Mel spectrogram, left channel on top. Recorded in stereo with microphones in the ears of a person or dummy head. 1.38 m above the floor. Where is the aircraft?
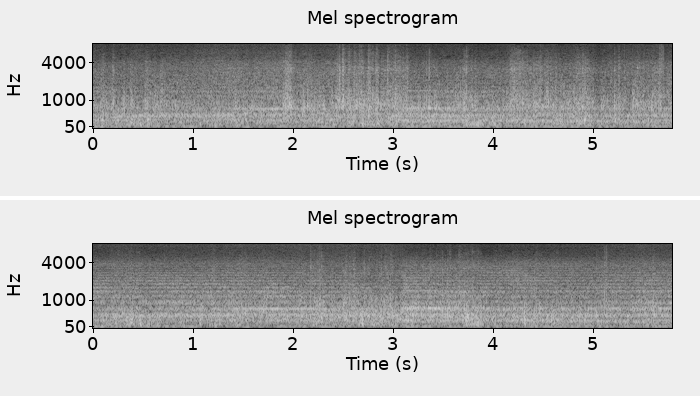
60° right (ahead or behind).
